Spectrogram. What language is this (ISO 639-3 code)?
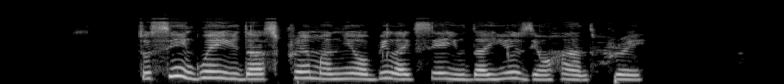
pcm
